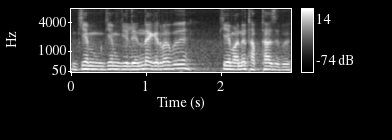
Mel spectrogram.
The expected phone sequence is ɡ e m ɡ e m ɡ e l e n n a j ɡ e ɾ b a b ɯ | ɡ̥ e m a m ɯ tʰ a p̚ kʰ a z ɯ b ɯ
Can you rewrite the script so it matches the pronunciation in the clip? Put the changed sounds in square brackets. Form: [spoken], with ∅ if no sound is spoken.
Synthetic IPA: ɡ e m ɡ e m ɡ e l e n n a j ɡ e ɾ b a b ɯ | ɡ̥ e m a [n] ɯ tʰ a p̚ [tʰ] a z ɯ b ɯ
